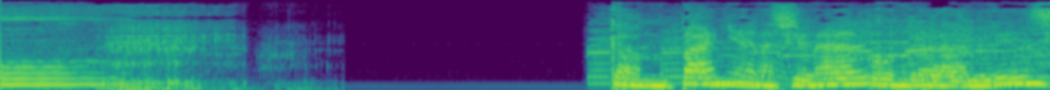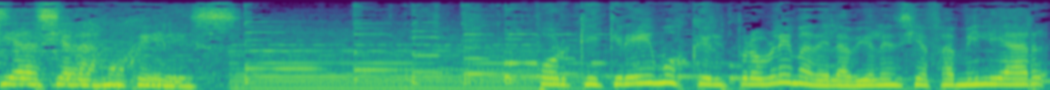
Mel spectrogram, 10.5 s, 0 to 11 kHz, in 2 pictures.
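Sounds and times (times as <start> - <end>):
wolf growl: 0.4 - 1.7
speech: 3.1 - 6.6, 7.9 - 10.5.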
